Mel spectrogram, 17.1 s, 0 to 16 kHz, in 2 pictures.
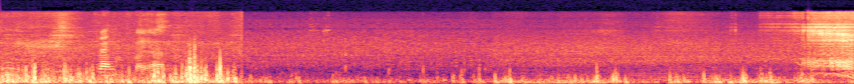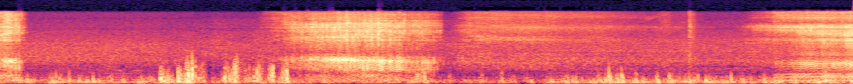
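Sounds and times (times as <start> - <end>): man snoring: 8.0 - 8.8, 11.3 - 14.0, 16.1 - 17.0.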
